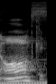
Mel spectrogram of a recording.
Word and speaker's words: ankh: An ankh is a looped cross that in ancient Egypt was a symbol of life.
